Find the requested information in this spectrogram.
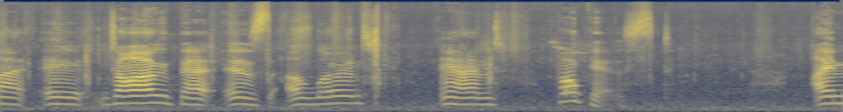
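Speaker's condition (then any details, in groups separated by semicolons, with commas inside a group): Cerebral palsy; affects balance; affects speech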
